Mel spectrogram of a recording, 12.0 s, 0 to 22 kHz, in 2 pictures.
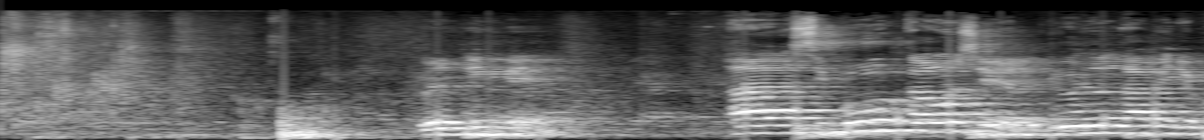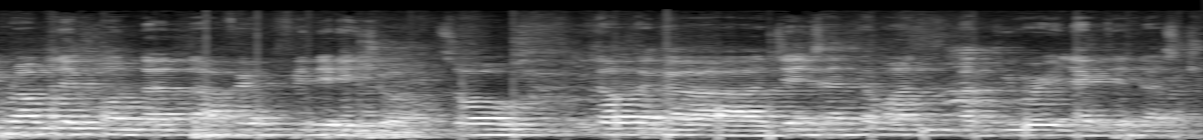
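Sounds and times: faint voices in large hall: 0.0s - 12.0s.

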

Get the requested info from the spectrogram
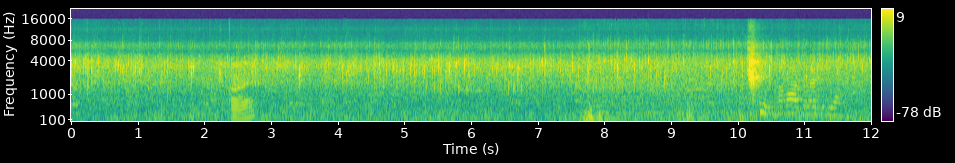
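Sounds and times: rain pattering: 0.0s - 12.0s.

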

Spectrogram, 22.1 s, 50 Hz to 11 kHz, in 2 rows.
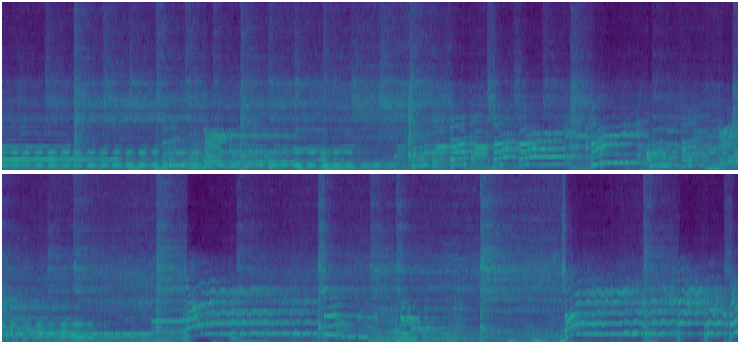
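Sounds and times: bass guitar: 0.0s - 22.0s
drums: 0.0s - 22.0s
electric guitar solo: 0.0s - 22.0s.

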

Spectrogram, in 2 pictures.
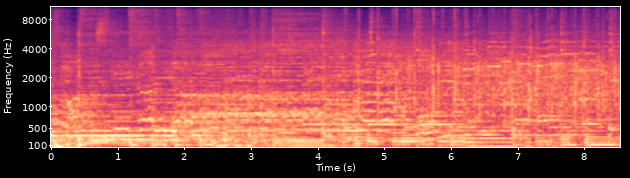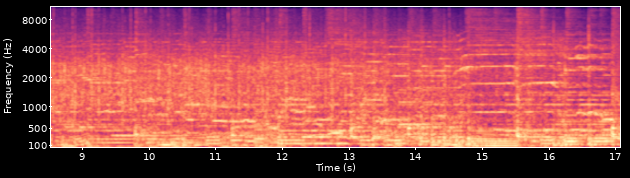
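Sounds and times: bass guitar: 0.0s - 17.0s
drum kit beat: 0.0s - 17.0s
electric guitar: 0.0s - 17.0s.

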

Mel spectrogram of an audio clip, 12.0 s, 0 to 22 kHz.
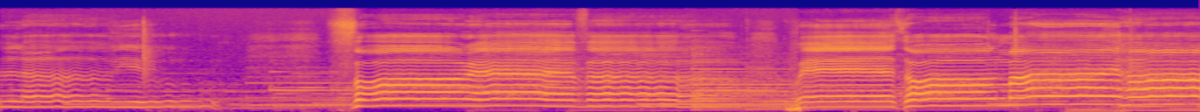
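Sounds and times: man singing long notes: 0.0s - 2.5s, 3.2s - 12.0s
instrumental backing: 0.0s - 12.0s.

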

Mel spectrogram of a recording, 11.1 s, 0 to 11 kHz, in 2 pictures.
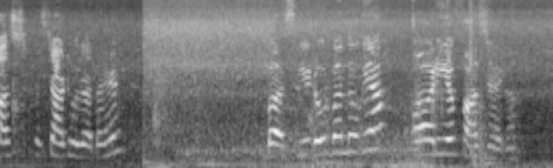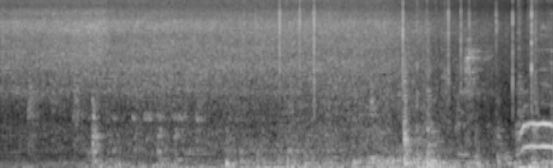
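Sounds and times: gondola cabin rumbling and rattling: 0.0s - 11.0s
steady high tone: 1.8s - 5.3s.

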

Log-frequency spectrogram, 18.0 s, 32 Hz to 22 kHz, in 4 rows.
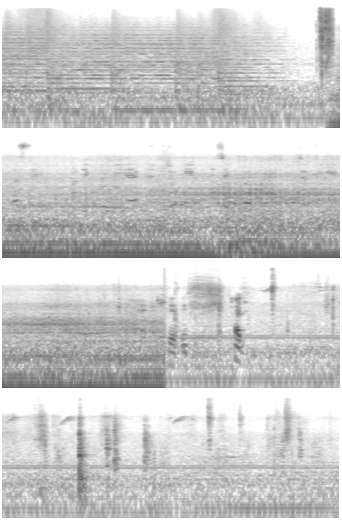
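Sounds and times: background music: 0.0s - 4.2s
car driving rumble from inside: 4.4s - 11.2s.

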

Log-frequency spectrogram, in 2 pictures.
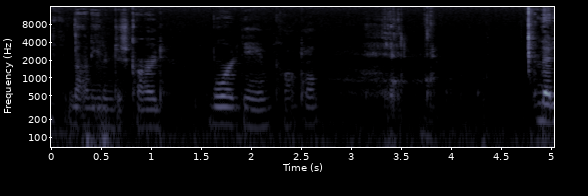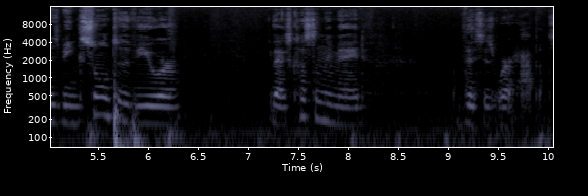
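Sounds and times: person speaking: 0.0s - 2.7s, 4.8s - 6.4s, 7.2s - 8.3s, 9.1s - 10.0s
sipping and swallowing: 3.2s - 4.1s.

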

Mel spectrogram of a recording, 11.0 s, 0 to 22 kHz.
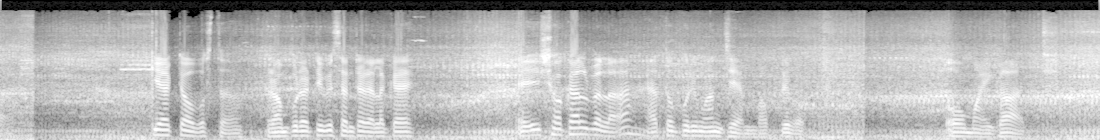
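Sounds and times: motorcycle engine running: 0.0s - 11.0s
street traffic: 0.0s - 11.0s
person talking: 5.2s - 8.2s, 9.4s - 10.6s.

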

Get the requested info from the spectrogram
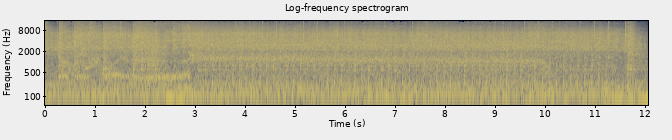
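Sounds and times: distorted guitars: 0.0s - 12.0s
fast drum-kit playing: 0.0s - 12.0s.

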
